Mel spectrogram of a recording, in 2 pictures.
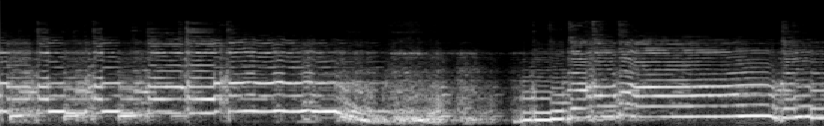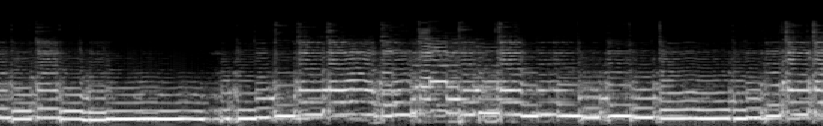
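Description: Dean Vendetta electric guitar playing a lead line of single notes. About two seconds in, the pitch dives steeply down, dips briefly in level, and swoops back up, then the line moves on through held and sliding notes.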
